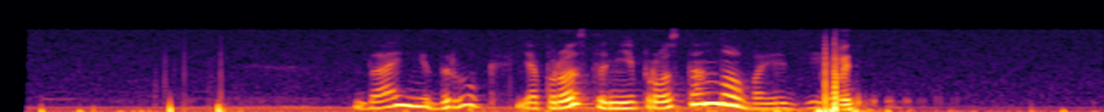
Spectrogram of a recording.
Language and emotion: Russian, positive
